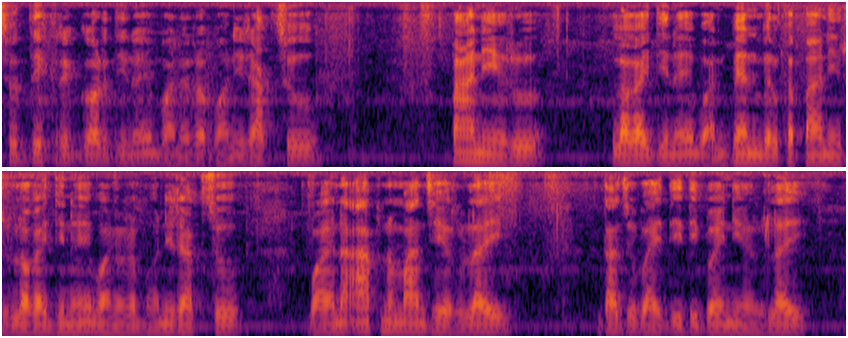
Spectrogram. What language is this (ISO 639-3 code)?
nep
